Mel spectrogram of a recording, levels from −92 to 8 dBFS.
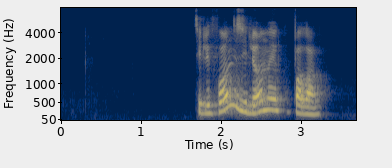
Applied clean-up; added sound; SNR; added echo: neural mask model DeepFilterNet 3.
